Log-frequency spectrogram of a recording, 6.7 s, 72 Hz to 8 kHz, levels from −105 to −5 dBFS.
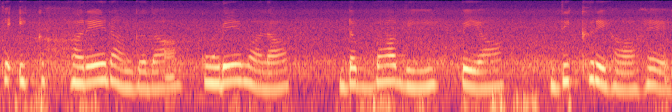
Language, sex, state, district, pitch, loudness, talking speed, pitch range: Punjabi, female, Punjab, Kapurthala, 230 Hz, -16 LUFS, 115 wpm, 205-255 Hz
